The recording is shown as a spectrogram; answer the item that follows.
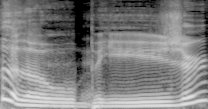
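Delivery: droopy delivery with the name stretched out. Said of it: "I was going for a big bopper like".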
